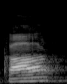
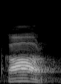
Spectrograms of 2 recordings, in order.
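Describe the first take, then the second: First: The final r sound is left silent. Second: The final r sound is clearly pronounced. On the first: "पहला है British English" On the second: "दूसरा है American English"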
